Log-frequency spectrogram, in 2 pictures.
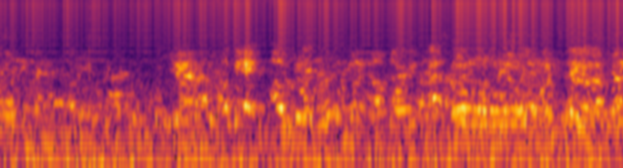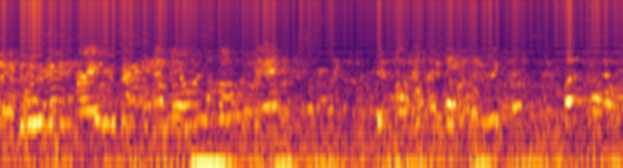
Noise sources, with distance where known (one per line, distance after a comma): person or small group talking, near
